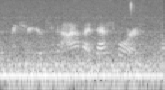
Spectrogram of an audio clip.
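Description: Faint woman's voice on the other end of a phone call, heard thin and distant as it leaks from the handset's earpiece, over a steady low hum.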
